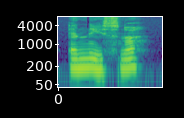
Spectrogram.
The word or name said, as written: en nysnoe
